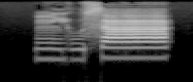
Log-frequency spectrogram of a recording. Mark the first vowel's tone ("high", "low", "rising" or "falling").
low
